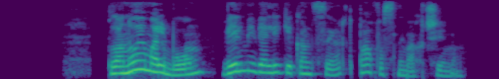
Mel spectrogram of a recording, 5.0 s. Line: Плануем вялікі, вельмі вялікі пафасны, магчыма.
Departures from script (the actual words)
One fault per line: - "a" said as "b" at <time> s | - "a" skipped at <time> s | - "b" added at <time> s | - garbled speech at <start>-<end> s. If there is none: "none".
- "вялікі" said as "альбом" at 1.6 s
- "канцэрт" added at 3.0 s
